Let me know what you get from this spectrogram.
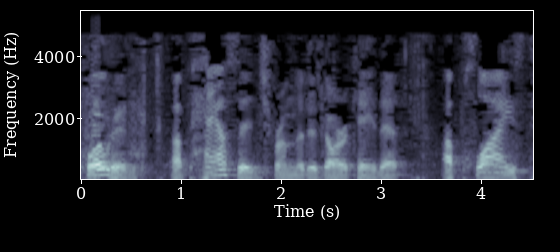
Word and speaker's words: Didache: It's spelled D-I-D-A-C-H-E. Didache. Don't ask me why they pronounce it that way. But that's what it's pronounced as, Didache.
